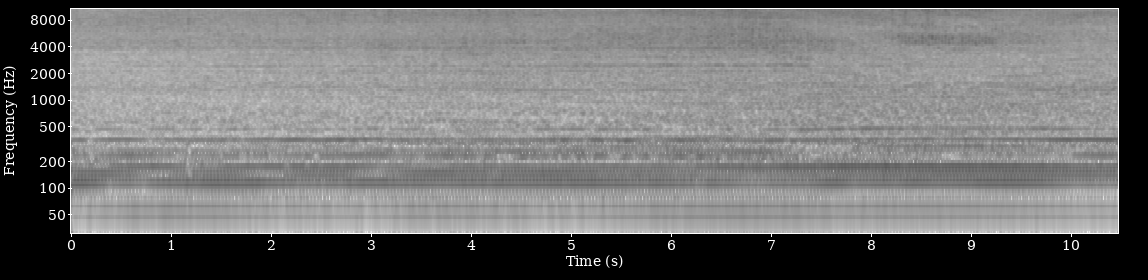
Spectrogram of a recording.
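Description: Petrol engine of a 20-year-old Rover rotary lawnmower running steadily while cutting grass, getting a little louder near the end as the mower comes closer.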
